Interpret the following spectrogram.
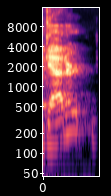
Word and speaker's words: Gaeddert: We are joined today on the virtual desk by Bubba Gaeddert, the Executive Director of the Varsity Esports Foundation.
